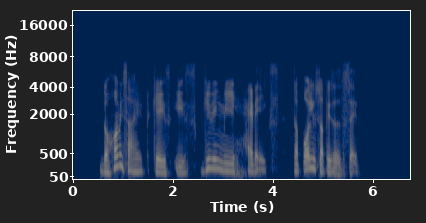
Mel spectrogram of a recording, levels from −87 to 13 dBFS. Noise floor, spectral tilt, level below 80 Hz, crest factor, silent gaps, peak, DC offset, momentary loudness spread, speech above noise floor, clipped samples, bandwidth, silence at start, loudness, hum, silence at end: under -90 dBFS; -4.5 dB/octave; -80 dBFS; 24 dB; none; -20 dBFS; under 0.1%; 15 LU; over 48 dB; under 0.1%; 7.6 kHz; 0.55 s; -42 LUFS; none; 1.05 s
